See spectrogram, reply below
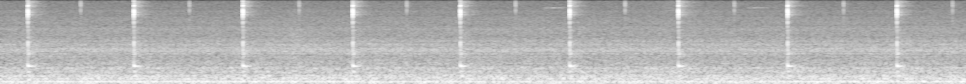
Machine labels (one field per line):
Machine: valve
